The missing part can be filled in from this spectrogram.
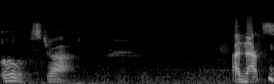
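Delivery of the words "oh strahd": soft, hushed half-whisper under the breath. Voicing a sleeping character who murmurs a name: half-whispering. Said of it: "and he's, like, whispering".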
